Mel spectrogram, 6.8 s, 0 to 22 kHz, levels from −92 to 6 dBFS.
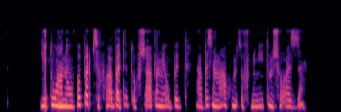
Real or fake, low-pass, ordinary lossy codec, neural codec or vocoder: fake; 7.2 kHz; Opus, 64 kbps; vocoder, 22.05 kHz, 80 mel bands, WaveNeXt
